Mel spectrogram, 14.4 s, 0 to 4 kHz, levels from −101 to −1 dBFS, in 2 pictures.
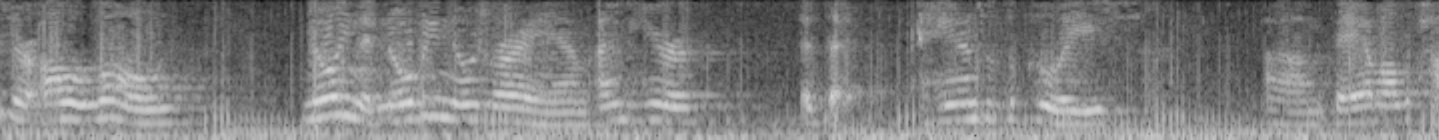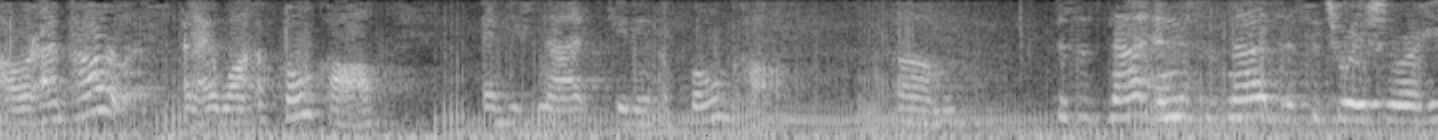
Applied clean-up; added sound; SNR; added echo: none; Motorcycle; 10 dB; none.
